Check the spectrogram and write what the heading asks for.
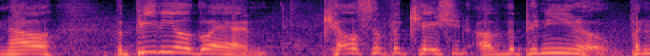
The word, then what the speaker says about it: pineal: We're talking about P-I-N-E-A-L. Right. Well, and you don't break up the two vowels. They should work together to form a hard vowel sound. Not a second syllable.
